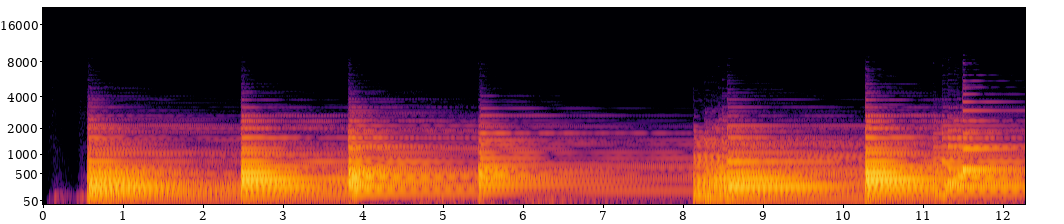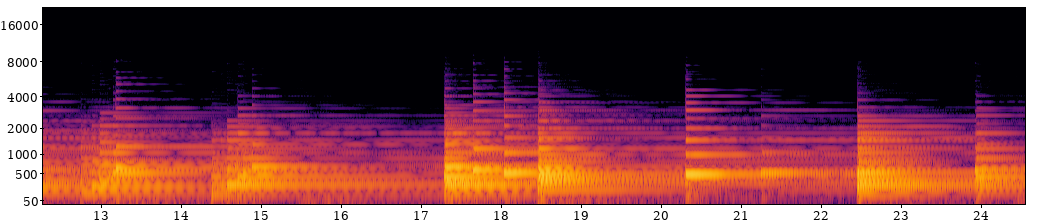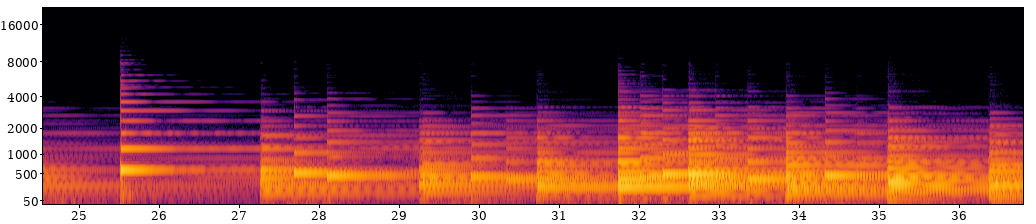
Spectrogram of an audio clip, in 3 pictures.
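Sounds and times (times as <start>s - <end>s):
piano playing: 0.5s - 36.8s.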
